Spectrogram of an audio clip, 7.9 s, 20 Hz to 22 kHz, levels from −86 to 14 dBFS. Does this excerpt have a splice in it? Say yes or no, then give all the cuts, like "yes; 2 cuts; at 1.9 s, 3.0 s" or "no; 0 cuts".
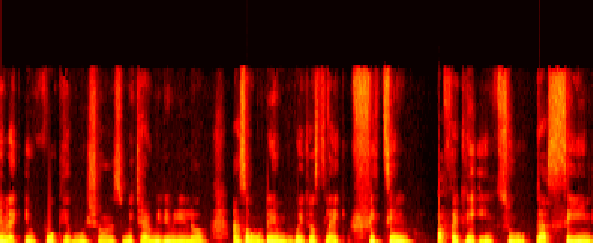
no; 0 cuts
